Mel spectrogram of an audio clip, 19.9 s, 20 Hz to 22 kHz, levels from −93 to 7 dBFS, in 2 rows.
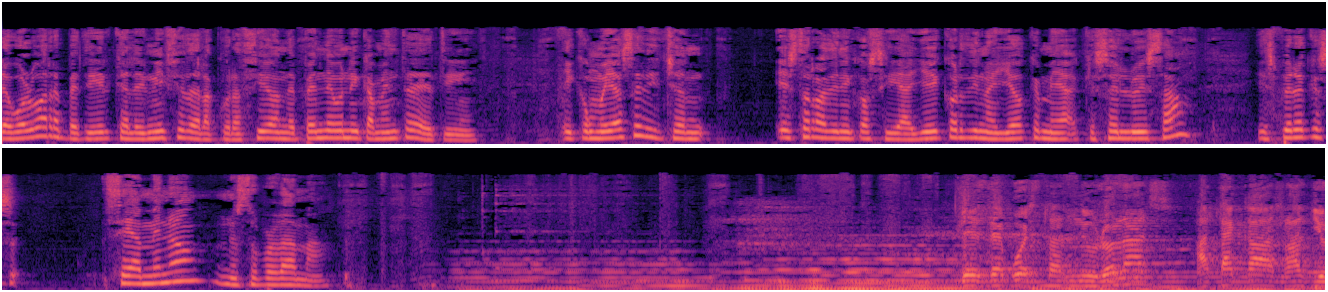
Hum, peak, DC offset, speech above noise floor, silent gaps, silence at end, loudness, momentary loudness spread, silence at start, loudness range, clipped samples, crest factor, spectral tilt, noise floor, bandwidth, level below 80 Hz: none; -8 dBFS; under 0.1%; 33 dB; none; 0 s; -24 LUFS; 16 LU; 0 s; 9 LU; under 0.1%; 18 dB; -4 dB/octave; -57 dBFS; 11 kHz; -38 dBFS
